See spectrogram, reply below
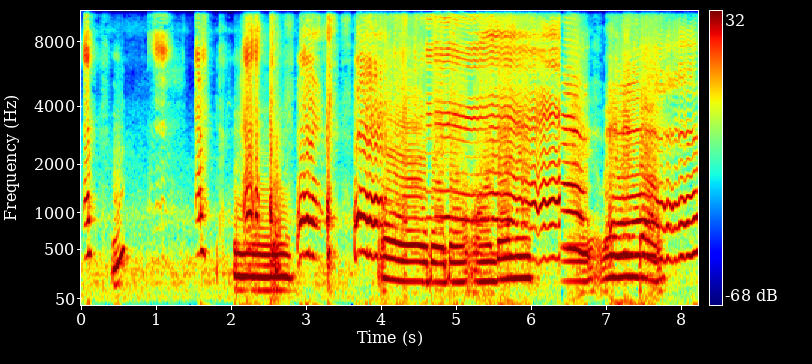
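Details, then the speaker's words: Six-week-old infant's loud high-pitched pain crying after first vaccination injections: long sustained wails with gasping breaks; baby too sore to breastfeed afterward. "ഓ ബേബിക്ക് വേദനിച്ചു കാരണം ഉമ്മക്ക് വേദനിച്ചുണ്ടോ"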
